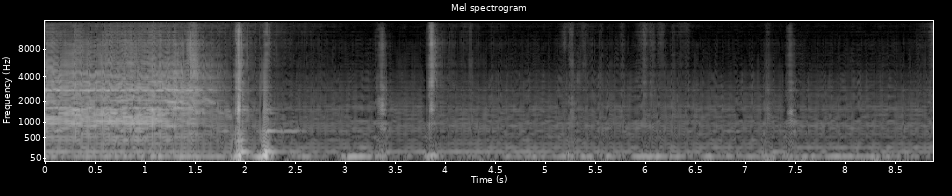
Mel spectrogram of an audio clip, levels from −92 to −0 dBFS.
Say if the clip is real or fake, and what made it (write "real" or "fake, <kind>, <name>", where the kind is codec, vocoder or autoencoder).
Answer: fake, vocoder, BigVGAN v2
